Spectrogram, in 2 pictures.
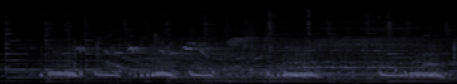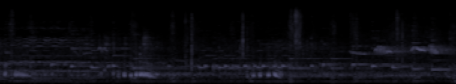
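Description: Several pigeons coo in a steady, repeating rhythm as they are given grain, their soft throaty calls clear, with light rustling and faint higher chirps in the background.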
